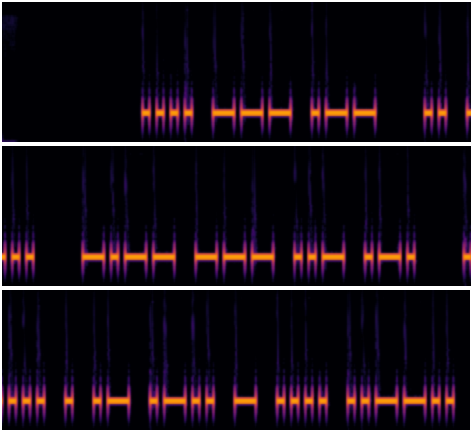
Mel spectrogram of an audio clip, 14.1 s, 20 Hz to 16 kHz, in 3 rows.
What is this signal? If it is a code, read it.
Morse code, heard as a keyed tone, about 17 wpm, 700 Hz. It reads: HOW IS YOUR HEALTH?
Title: Sentences from Top 1000 Words - Review Part 3 - 17wpm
